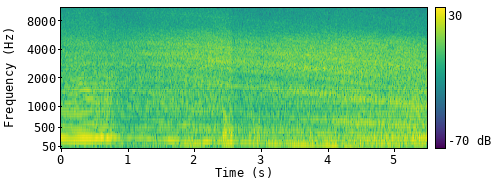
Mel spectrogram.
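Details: 2000 Honda Civic Si (EM1), on a dyno at 84°F doing a third-gear full-throttle baseline run; a strong, clean note rising smoothly through VTEC with no misfire or knock, about 139 hp and 101 lb-ft.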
